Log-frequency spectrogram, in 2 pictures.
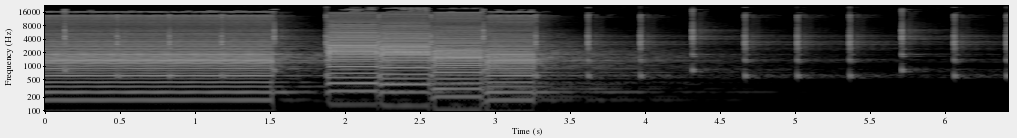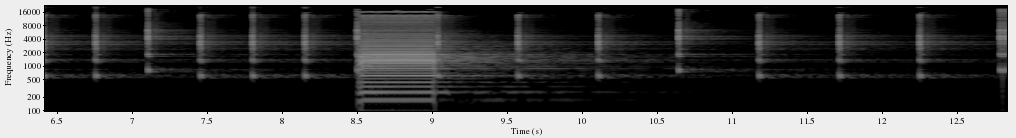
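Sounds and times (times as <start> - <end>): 
baritone saxophone: 0.0 - 4.2, 8.6 - 10.0.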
